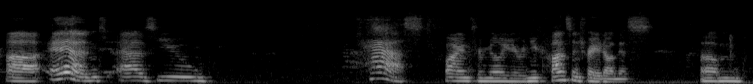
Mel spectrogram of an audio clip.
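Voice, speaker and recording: A game master with a bright, mid-pitched voice casually narrates and banters through a tabletop session. The recording has faint noise and clicks from an online call. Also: slow pace.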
